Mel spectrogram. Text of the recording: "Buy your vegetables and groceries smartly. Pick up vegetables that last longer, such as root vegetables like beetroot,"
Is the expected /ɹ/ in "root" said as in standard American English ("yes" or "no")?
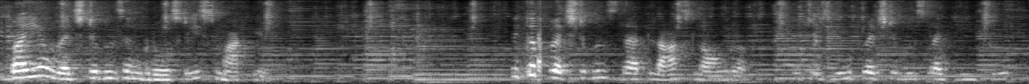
no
